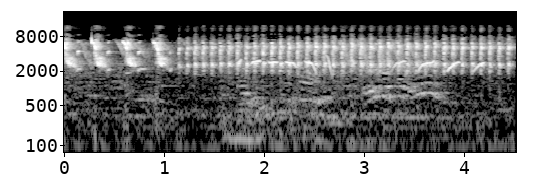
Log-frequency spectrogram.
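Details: Long-tailed shrike song played to encourage young or silent shrikes to sing: a few loud harsh bursts, then a steady fast chatter of high grating notes with soft rising whistles running underneath.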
